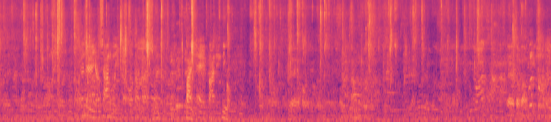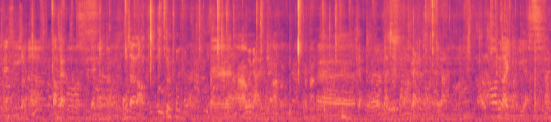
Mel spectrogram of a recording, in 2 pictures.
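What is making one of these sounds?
Cards in plastic sleeves are shuffled with soft clicking and rustling.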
